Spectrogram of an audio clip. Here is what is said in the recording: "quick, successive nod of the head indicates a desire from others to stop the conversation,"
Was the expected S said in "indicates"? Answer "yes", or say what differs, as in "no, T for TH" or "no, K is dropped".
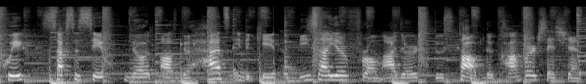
no, S is dropped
